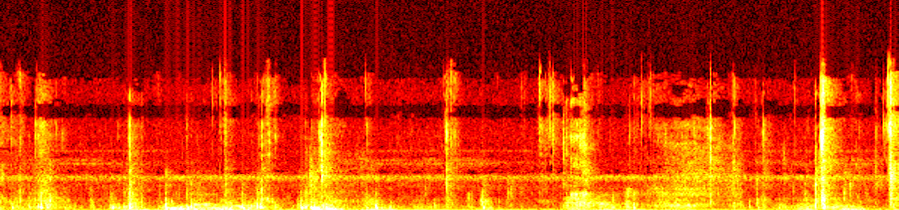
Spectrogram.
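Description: Faint chewing, biting and lip-smacking of people eating chicken with their fingers, with scattered small mouth clicks and one sharper click about five and a half seconds in.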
